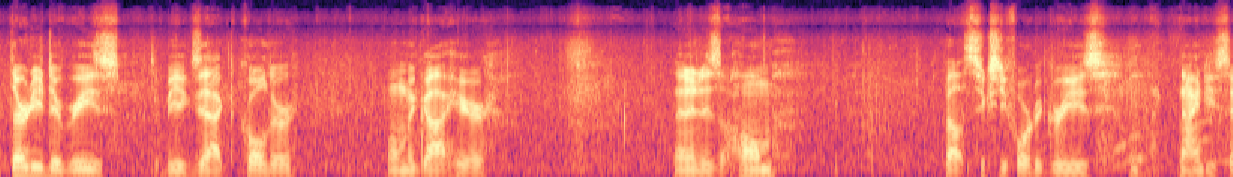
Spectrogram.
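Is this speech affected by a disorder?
No.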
